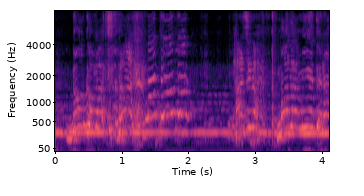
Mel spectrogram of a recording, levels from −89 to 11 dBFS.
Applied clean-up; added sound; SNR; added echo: none; Musical instrument; 3 dB; reverberation time 0.3 s.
